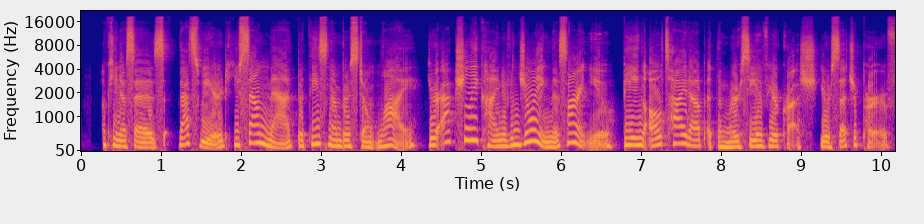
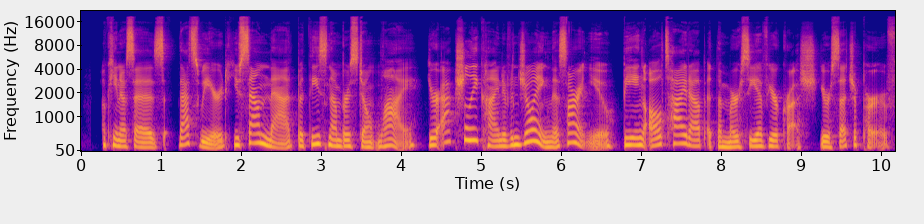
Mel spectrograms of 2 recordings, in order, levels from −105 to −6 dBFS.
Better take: second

